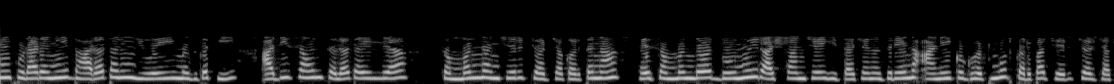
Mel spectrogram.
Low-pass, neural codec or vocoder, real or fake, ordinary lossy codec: 3.6 kHz; codec, 16 kHz, 8 kbps, FreqCodec, larger model; fake; MP3, 32 kbps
